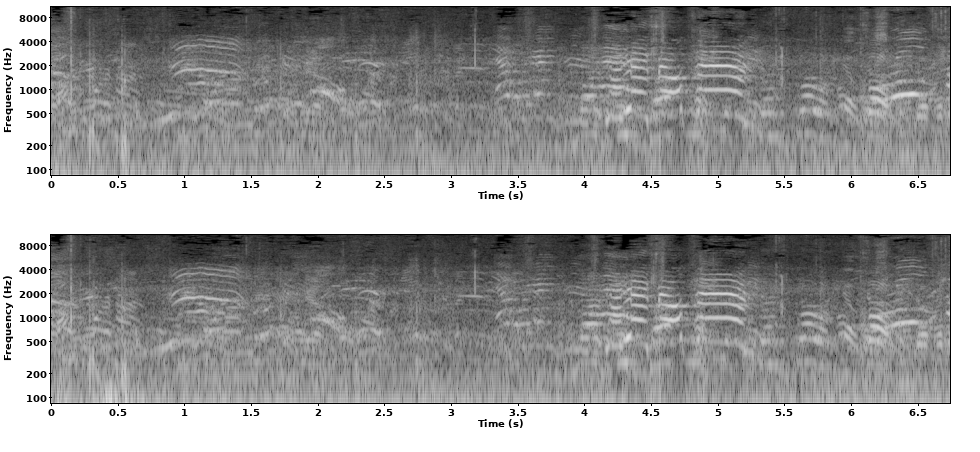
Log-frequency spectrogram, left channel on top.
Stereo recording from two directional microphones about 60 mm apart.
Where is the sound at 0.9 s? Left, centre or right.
Right.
